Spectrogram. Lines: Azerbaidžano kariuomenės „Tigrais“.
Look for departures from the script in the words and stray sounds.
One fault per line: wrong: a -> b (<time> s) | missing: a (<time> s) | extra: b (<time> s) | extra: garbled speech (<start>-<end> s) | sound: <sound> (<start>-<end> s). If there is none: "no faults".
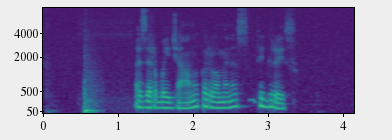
sound: thud (0.5-0.8 s)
